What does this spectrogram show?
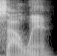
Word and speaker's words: Samhain: I said Samhain wrong, and I apologize. It's not Samhain. Samhain. So it should be pronounced Samhain, but let's face it, I'm a dumb American.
